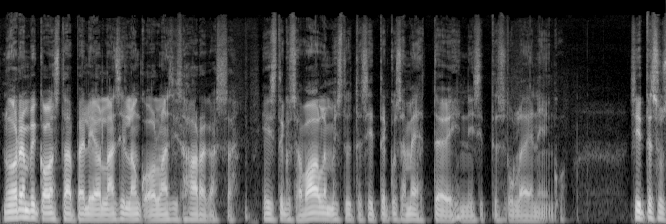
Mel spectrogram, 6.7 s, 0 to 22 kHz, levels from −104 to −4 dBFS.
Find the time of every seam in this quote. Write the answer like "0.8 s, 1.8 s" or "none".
2.6 s, 5.0 s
